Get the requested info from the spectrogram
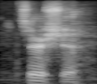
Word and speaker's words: Saoirse: I'm going to butcher this name, and I hear it all the time, but Saoirse Ronan? – Saoirse.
